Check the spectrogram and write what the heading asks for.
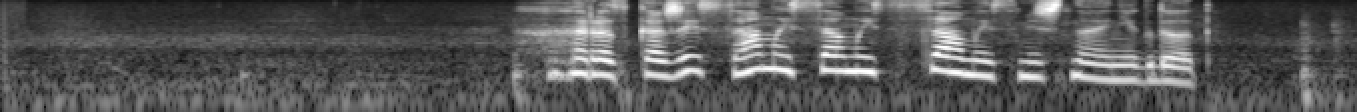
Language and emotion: Russian, positive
